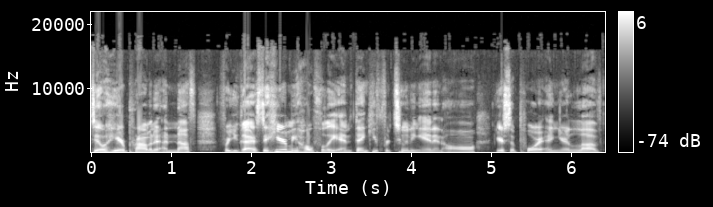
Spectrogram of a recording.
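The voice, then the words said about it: Hoarse voice. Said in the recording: “my hoarseness from trying to overdo a cold in summertime”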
